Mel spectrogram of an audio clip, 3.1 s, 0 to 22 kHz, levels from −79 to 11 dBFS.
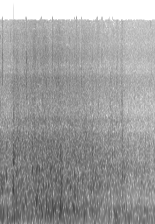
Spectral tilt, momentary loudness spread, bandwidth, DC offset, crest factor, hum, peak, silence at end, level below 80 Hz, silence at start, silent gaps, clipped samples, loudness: -3 dB/octave; 10 LU; 17 kHz; under 0.1%; 16 dB; none; 0 dBFS; 0 s; -32 dBFS; 0 s; none; under 0.1%; -16 LUFS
